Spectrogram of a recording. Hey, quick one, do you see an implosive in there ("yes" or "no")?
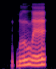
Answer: yes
